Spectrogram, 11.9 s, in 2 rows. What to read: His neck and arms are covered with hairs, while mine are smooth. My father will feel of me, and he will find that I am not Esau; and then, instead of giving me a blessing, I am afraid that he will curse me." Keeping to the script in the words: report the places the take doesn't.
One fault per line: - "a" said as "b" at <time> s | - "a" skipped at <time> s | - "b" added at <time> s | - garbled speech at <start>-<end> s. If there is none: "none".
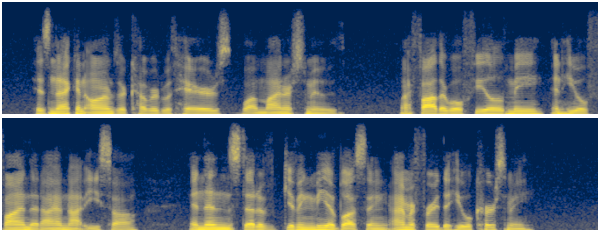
none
